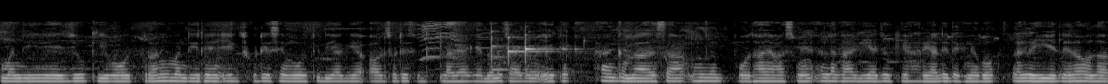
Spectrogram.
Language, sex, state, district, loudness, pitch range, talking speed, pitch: Maithili, male, Bihar, Araria, -29 LUFS, 145-150 Hz, 220 wpm, 145 Hz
